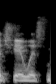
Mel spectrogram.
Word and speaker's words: Shaywitz: Russell combined his brain research in overcoming dyslexia by Sally Shaywitz. I said her name right, right? – Yep, that's Dr. Sally Shaywitz from Yale.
